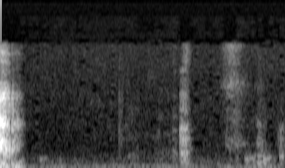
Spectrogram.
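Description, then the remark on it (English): A dog in a forest, on the other side of a fence, barks once sharply, then again more faintly a moment later, with a low steady hum running underneath. “A dog out here? He must be lost.”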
